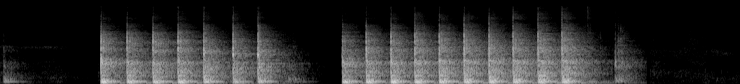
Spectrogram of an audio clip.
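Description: A chisel is tapped rapidly into wood.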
